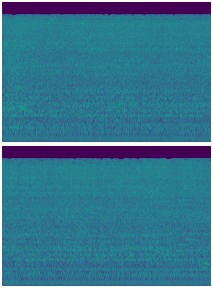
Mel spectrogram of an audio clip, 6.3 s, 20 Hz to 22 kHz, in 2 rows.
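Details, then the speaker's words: 2000 Toyota 4Runner after fuel pump replacement, leak fixed: a smooth, steady idle with an even low hum; it no longer skips at idle as it did before the repair; normal idle. "No leaks. Alright, so it starts up, runs great, no leaks. The job is done."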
